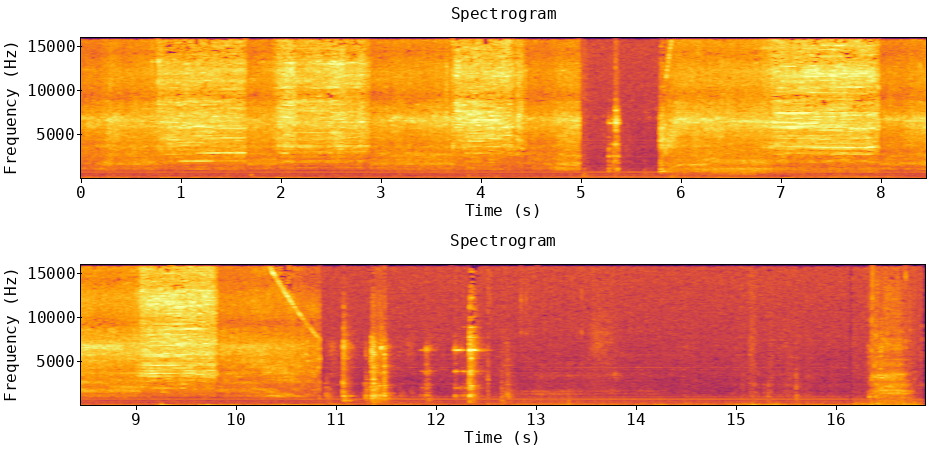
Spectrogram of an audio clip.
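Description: Angle grinder with a cutoff wheel cutting steel square tubing: a steady motor whine under several bursts of hissing abrasive cutting as the wheel bites into the metal. The grinder stops about two-thirds of the way through, leaving only a few faint clicks.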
